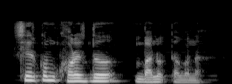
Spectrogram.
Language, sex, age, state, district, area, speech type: Santali, male, 30-45, West Bengal, Birbhum, rural, spontaneous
